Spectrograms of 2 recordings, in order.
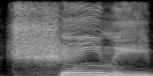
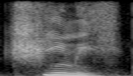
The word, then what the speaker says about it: Cheney: People say Dick Cheney, but actually it's pronounced Cheney. That's the way you really pronounce it.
